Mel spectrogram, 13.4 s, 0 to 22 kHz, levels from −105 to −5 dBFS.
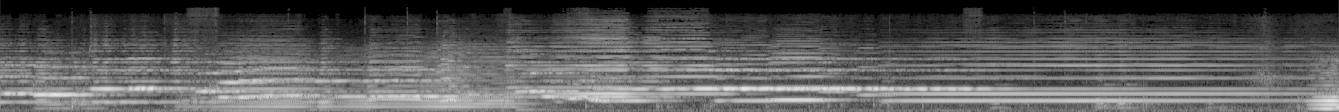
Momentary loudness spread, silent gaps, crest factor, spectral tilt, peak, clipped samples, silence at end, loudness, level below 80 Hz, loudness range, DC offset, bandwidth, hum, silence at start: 11 LU; none; 14 dB; -6 dB/octave; -12 dBFS; under 0.1%; 0 s; -26 LUFS; -58 dBFS; 6 LU; under 0.1%; 13 kHz; none; 0 s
